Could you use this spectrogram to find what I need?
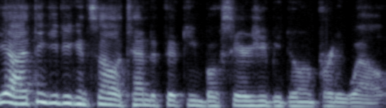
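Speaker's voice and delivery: put-on, heavily sarcastic, sing-song voice. Retelling a writing teacher's reply to a student's series plan, imitating sarcasm. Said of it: "like sarcastically".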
